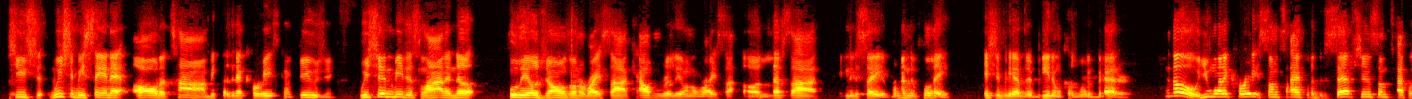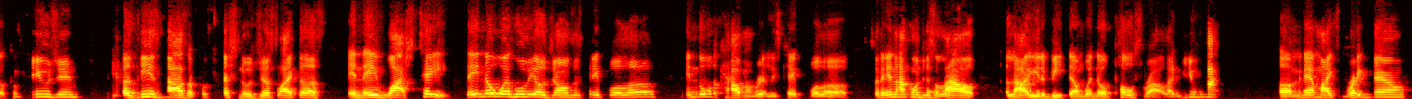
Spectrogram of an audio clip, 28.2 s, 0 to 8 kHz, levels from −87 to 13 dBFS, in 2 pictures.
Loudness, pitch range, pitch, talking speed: -17 LUFS, 155-200 Hz, 175 Hz, 245 wpm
